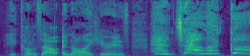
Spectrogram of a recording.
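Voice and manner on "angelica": a high shrieked name, the dad calling from the doorway; imitating a dad yelling her name sharply, pitched way up; retold scream. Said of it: "It was the scream that got to me".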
